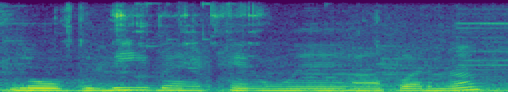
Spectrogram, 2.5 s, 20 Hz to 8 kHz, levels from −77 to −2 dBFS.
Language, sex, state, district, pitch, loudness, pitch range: Hindi, female, Haryana, Jhajjar, 185 Hz, -14 LUFS, 175-195 Hz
